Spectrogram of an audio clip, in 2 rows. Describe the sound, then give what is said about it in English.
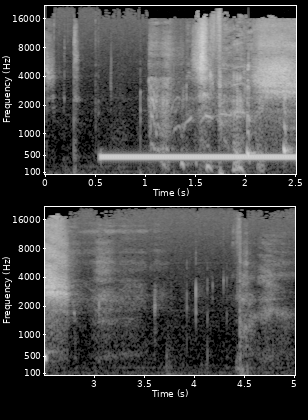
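A single loud, steady ringback tone lasts about two seconds, the ringing heard on an outgoing phone call made at 9 o'clock on a Friday, with faint breathy noises around it and quiet line hiss after it stops. “She's screening that ish now.”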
